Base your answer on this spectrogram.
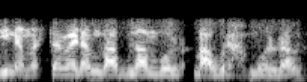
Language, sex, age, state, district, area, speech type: Hindi, male, 45-60, Madhya Pradesh, Bhopal, urban, conversation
